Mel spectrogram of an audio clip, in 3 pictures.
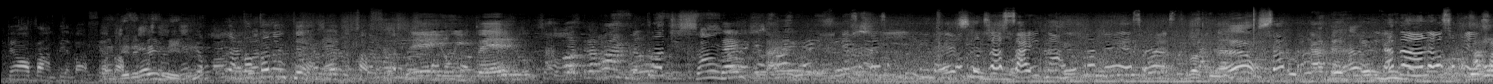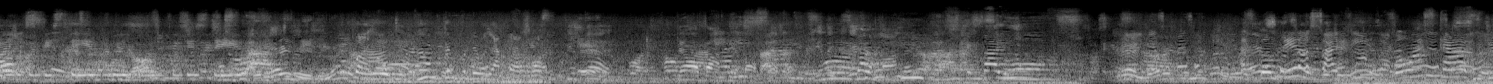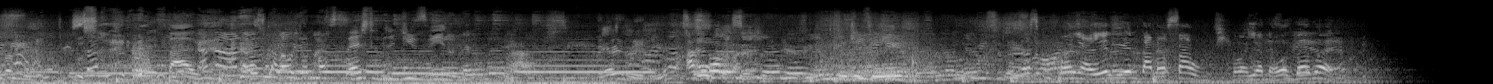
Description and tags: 4propri8 vozes
Voices recorded during a religious street party in a small village in Brazil called Diamantina.
portuguese, voice, street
